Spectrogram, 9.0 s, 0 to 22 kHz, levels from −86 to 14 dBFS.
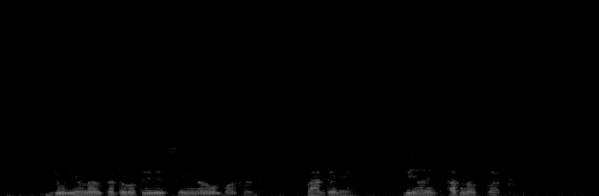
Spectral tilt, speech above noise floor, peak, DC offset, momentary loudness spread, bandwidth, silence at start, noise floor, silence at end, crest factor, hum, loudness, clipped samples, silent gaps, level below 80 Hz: -7 dB/octave; 30 dB; -34 dBFS; under 0.1%; 13 LU; 11 kHz; 0.15 s; -83 dBFS; 1.35 s; 22 dB; none; -54 LUFS; under 0.1%; none; -84 dBFS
